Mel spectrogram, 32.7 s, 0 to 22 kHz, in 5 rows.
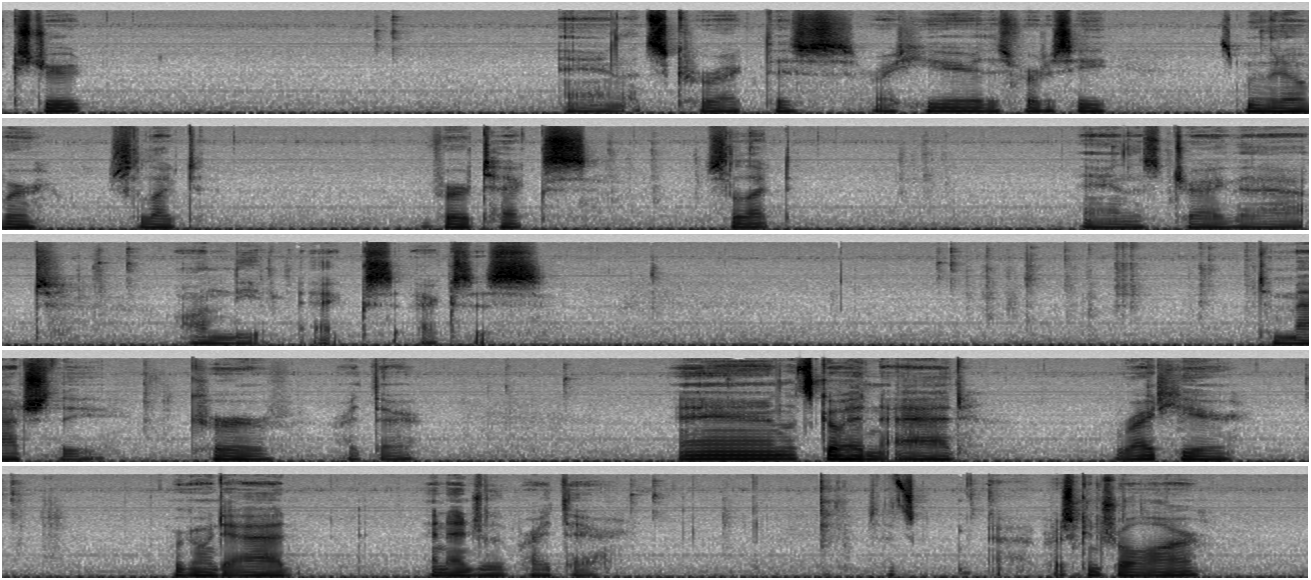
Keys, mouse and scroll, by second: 1.9-4.9 drag, 4.9 a, 6.2-8.2 drag, 9.5 a, 9.7 a, 9.9 b, 11.0 g, 12.2-14.2 drag, 12.3 a, 13.6 b, 14.3 g, 17.8 click, 17.9 a, 18.2-21.1 drag, 22.0 b, 23.7 a, 25.4 ctrl+r, 26.3 middle click, 30.3 ctrl+r, 31.5 ctrl+r.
